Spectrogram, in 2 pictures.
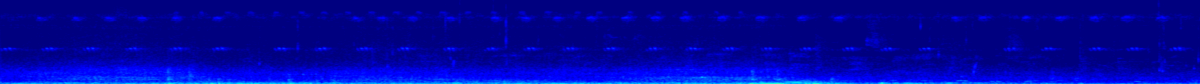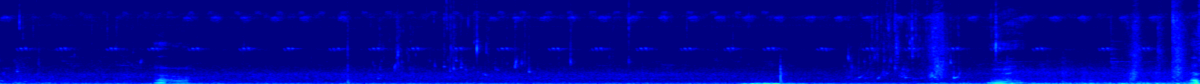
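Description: Water in a plastic tub sloshing as a paint-coated crate is worked under the surface and then lifted out, with water pouring and dripping off it back into the tub. There is a single thump about eight seconds in.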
